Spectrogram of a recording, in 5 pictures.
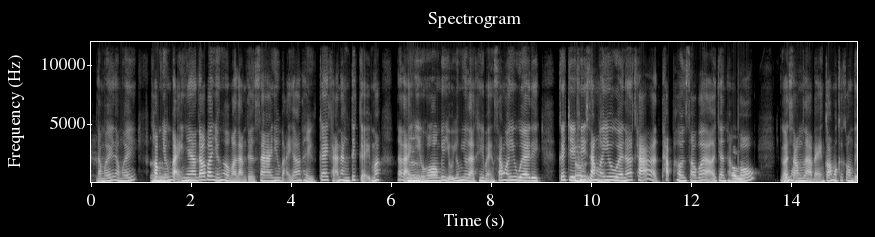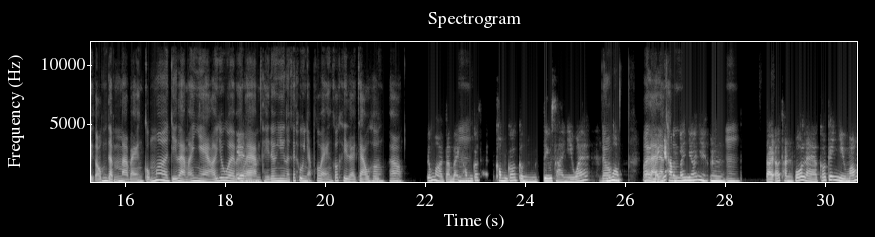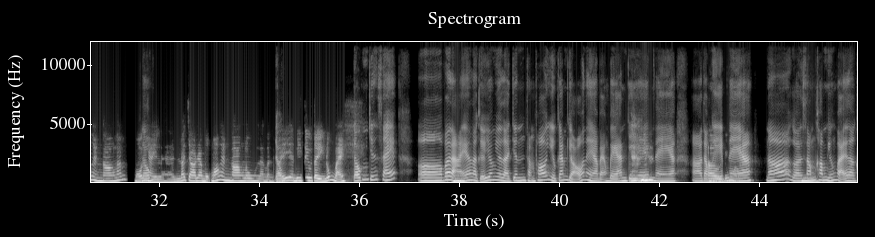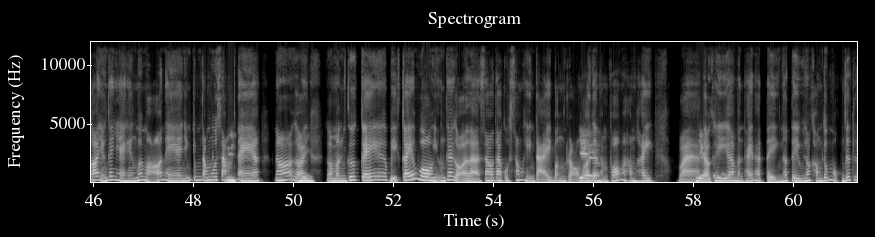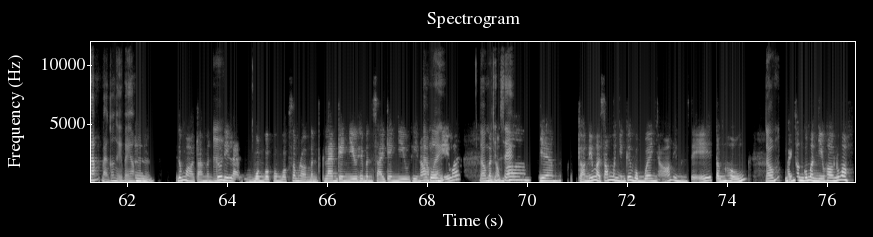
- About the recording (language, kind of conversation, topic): Vietnamese, unstructured, Bạn thích sống ở thành phố lớn hay ở thị trấn nhỏ hơn?
- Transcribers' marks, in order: other background noise; tapping; laugh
